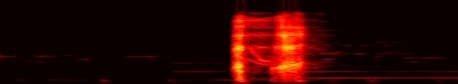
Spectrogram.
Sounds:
Cough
